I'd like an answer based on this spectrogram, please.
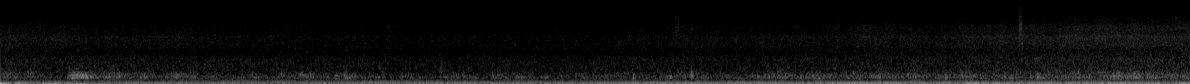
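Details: A low steady rumble of engine or wind noise with faint rain-like hiss; no animal calls stand out.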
